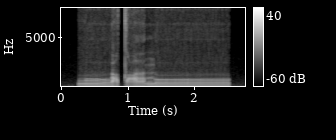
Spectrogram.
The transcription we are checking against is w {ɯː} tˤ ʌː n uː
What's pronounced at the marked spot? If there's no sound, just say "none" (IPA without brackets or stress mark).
uː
